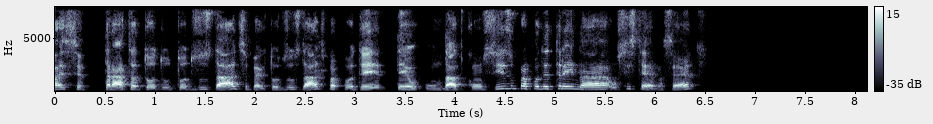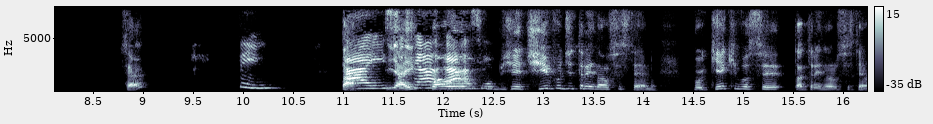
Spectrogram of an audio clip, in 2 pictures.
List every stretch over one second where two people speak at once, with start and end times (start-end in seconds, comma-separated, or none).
11.0-12.6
